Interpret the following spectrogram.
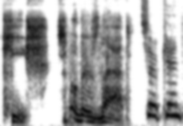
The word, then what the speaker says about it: quiche: over and he said, I would love a quickie. And I thought she was going to slap him. And when she stormed off, I turned to Ken and I said, Ken, it's pronounced quiche.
